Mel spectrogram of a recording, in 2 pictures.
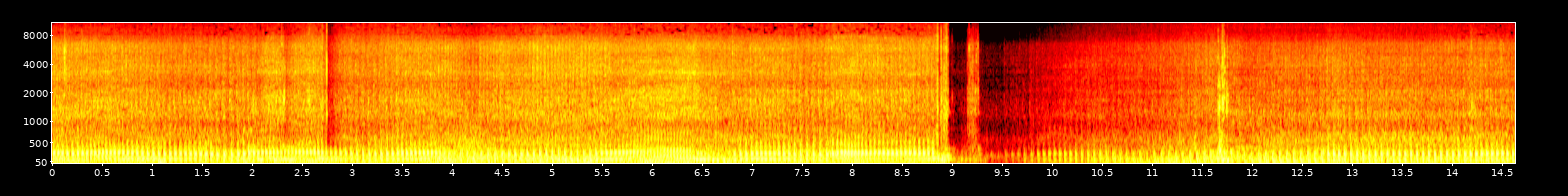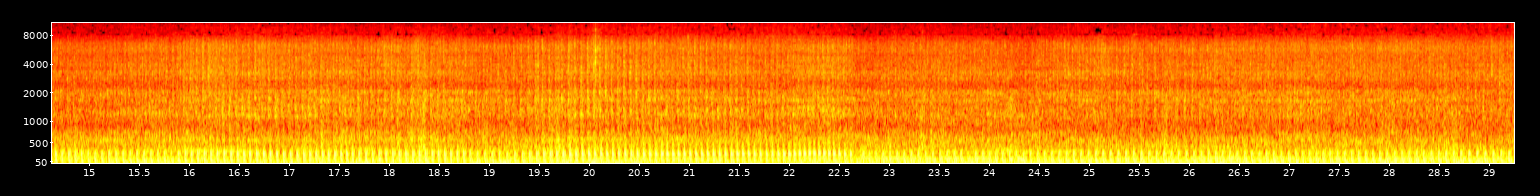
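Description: Single-cylinder four-stroke enduro motorcycle engine running under changing throttle while riding, its pitch rising and falling. The sound drops out abruptly about nine seconds in and comes back within a couple of seconds.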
